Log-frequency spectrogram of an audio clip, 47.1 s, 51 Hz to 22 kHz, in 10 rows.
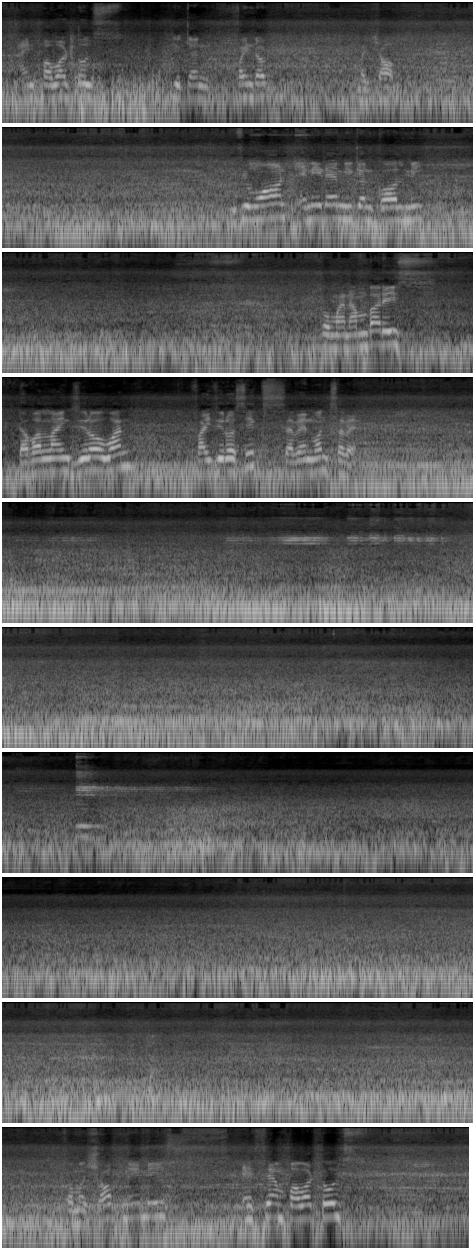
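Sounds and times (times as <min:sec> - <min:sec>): road traffic noise: 0:00.0 - 0:47.0
car horn toots: 0:29.0 - 0:30.3.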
